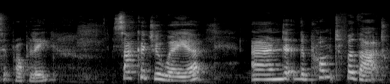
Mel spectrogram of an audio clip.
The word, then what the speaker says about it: Sacagawea: up and uh to find out how to pronounce it properly Sacagawea and the prompt for that was something that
